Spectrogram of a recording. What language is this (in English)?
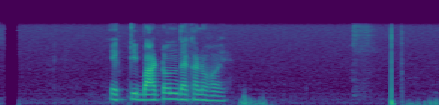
Bangla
